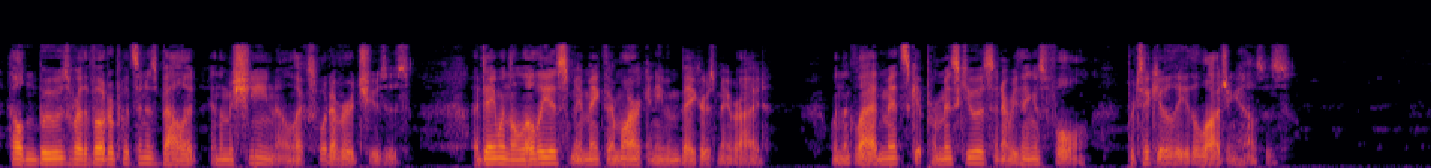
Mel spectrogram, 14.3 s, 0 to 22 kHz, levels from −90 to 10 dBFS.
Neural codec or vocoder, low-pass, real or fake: vocoder, 44.1 kHz, 80 mel bands, Vocos; 7.2 kHz; fake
